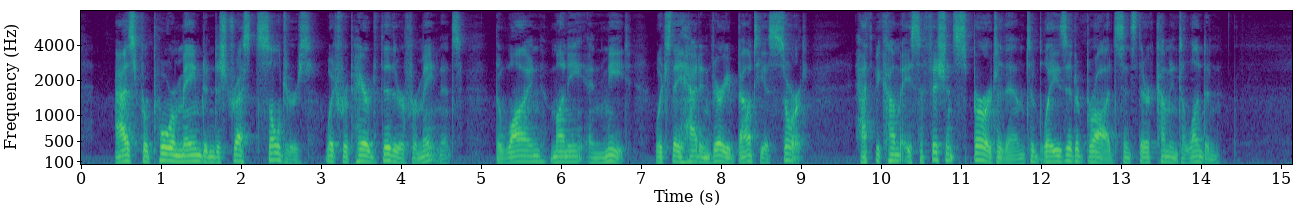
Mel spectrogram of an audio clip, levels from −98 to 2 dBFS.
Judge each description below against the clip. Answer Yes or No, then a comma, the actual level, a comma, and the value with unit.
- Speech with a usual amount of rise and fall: Yes, average, 3.0 semitones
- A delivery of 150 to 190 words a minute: Yes, average, 160 wpm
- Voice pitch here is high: No, low, 100 Hz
